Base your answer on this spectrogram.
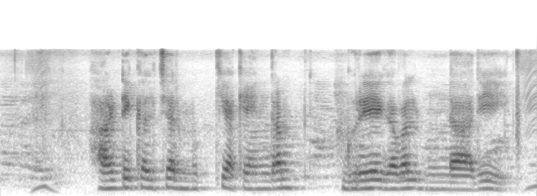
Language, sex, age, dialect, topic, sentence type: Telugu, male, 18-24, Southern, agriculture, statement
